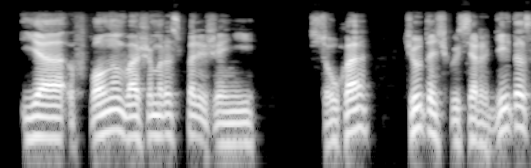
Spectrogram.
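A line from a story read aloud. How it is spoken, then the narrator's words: Plain. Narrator (Russian): сказал поручик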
